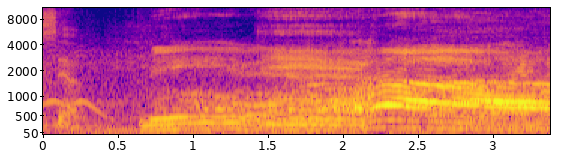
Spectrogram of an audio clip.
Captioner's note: laughter and applause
